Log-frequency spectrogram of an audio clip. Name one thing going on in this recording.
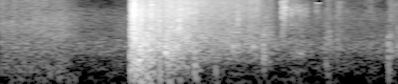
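A body lands on the ground with a heavy thud.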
